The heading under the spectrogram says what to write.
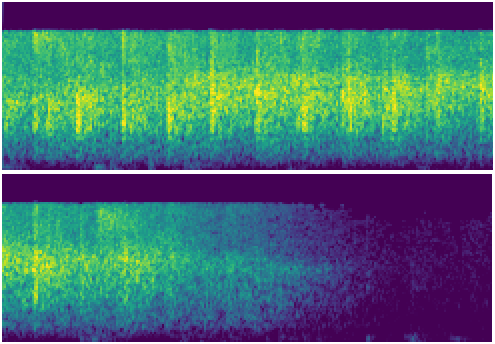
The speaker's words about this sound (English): So can I have a big round of applause, please, for his Two Spirit Rising, overcoming the archival erasure of Two Spirit People of Canada.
